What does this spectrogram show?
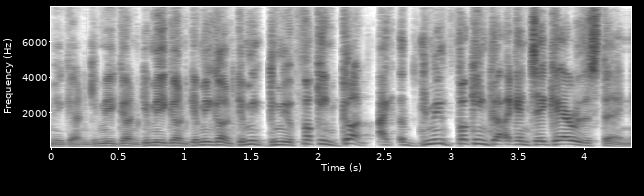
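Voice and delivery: frantic, rushed, mounting manic panic. Voicing a character in panic, demanding a gun: panicked, building mania. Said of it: "in that panic, I just start kind of slowly building with my mania".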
